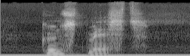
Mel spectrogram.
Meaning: artificial fertilizer
- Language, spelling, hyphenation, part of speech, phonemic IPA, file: Dutch, kunstmest, kunst‧mest, noun, /ˈkʏnst.mɛst/, Nl-kunstmest.ogg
